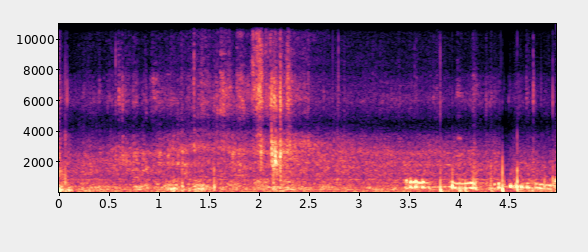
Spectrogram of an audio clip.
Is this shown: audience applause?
no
